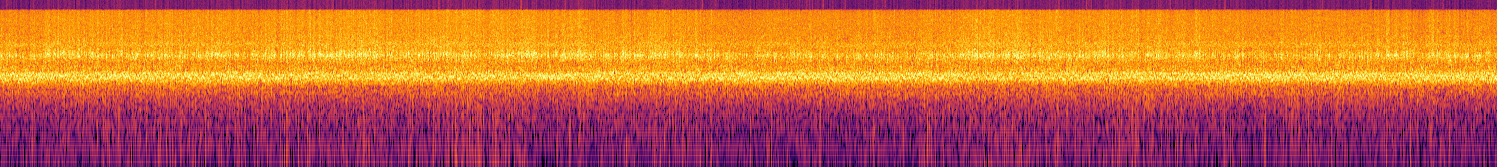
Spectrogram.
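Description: Loud, steady rush of wind noise on a motorcycle-mounted camera's microphone at highway speed, distorted into a crackling hiss with no engine note coming through.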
